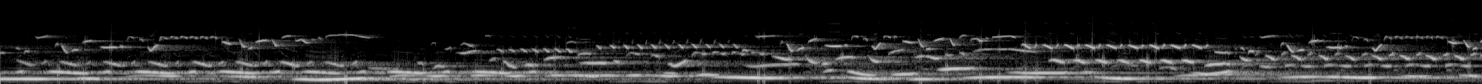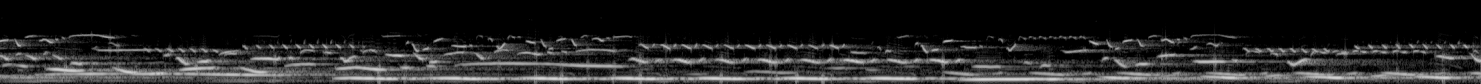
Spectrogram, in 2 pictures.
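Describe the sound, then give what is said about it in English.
An electronically manipulated composition of bird calls recorded in the forests of Quebec province, layered into a dense, steady weave of warbling whistles, trills and sliding chirps at many pitches, with lower drawn-out tones running beneath and no talking. “uses a little studio wizardry and electronic manipulation to deliver this composition of bird calls recorded in the forests of Quebec province.”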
